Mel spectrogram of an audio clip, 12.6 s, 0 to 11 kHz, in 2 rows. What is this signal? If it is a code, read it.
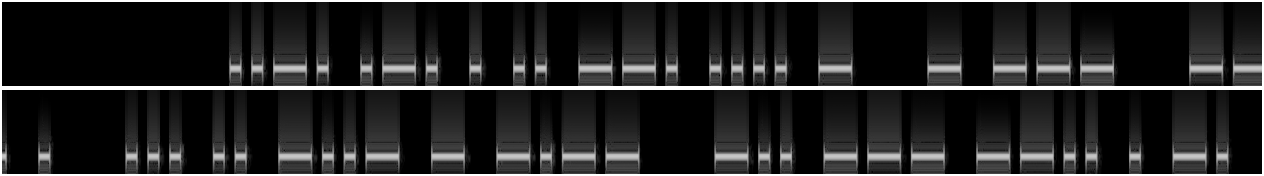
Morse code, heard as a keyed tone, about 22 wpm, 700 Hz. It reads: FREIGHT TO ME SIXTY DOZEN
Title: Pangram Challenge v2 - 22wpm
